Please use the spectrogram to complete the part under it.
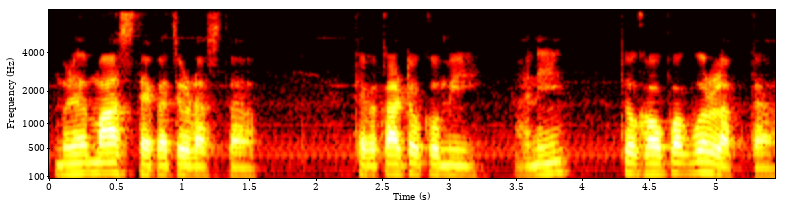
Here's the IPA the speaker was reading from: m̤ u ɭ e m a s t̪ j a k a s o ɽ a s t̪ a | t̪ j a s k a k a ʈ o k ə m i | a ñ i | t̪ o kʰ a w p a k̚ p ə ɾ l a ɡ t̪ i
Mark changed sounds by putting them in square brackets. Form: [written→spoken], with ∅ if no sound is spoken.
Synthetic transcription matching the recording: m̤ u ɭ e m a s t̪ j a k a [s→t͡s] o ɽ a s t̪ a | t̪ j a [s→∅] k a k a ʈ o k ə m i | a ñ i | t̪ o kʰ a w p a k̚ [p→b] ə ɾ l a ɡ t̪ [i→a]

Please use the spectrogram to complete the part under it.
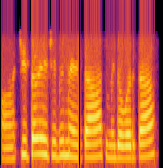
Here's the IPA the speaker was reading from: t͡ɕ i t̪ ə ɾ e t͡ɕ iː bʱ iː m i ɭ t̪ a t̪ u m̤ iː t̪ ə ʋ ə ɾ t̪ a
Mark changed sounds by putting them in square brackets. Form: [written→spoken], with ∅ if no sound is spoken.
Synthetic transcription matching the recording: t͡ɕ i t̪ ə [ɾ→ɭ] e t͡ɕ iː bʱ iː m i ɭ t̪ a t̪ u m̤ iː [t̪→d̪] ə ʋ ə ɾ t̪ a

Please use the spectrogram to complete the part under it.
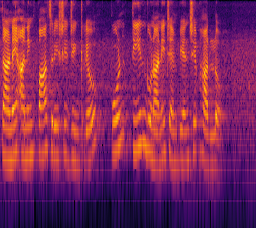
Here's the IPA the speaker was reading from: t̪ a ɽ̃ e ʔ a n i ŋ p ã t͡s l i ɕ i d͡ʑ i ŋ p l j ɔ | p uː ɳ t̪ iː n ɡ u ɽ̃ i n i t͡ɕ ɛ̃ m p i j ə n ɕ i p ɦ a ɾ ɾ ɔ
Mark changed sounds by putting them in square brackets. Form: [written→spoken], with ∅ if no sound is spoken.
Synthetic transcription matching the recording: t̪ a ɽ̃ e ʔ a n i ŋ p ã t͡s [l→ɾ] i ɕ i d͡ʑ i ŋ [p→k] l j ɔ | p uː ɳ t̪ iː n ɡ u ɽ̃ [i→a] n i t͡ɕ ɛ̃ m p i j ə n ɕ i p ɦ a ɾ [ɾ→l] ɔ

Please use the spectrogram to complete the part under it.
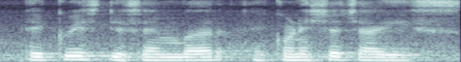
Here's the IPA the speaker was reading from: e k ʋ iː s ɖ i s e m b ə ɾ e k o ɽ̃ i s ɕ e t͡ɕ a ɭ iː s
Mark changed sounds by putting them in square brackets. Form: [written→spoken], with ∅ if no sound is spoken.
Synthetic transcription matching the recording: e k ʋ iː s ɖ i s e m b ə ɾ e k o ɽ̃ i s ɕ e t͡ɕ a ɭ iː s

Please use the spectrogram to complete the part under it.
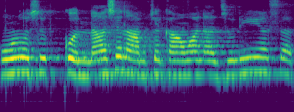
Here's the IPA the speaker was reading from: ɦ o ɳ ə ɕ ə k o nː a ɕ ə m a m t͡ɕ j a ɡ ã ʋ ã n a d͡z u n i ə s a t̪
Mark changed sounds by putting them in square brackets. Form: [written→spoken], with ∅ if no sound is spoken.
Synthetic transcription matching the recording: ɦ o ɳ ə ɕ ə k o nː a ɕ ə [m→n] a m t͡ɕ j a ɡ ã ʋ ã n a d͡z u n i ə s a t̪

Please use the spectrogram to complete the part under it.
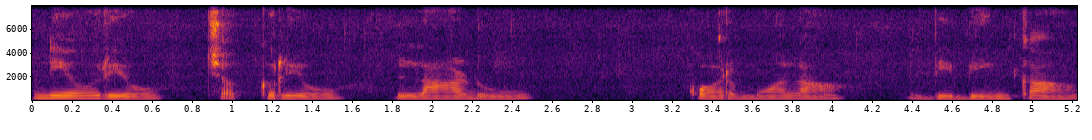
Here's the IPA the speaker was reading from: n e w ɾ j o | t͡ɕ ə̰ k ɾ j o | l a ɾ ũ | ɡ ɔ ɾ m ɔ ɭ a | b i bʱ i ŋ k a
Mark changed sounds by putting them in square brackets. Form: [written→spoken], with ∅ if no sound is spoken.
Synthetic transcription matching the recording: n e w ɾ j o | t͡ɕ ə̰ k ɾ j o | l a [ɾ→ɽ] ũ | [ɡ→k] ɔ ɾ m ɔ [ɭ→l] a | b i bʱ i ŋ k a

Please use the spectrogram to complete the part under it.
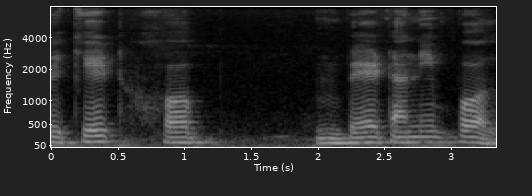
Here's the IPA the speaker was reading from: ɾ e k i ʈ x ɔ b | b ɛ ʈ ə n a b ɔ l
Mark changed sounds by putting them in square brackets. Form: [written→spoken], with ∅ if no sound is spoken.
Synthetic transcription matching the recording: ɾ [e→i] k [i→e] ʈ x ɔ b | b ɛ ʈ [ə→a] n [a→i] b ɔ l

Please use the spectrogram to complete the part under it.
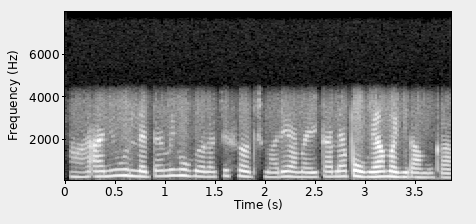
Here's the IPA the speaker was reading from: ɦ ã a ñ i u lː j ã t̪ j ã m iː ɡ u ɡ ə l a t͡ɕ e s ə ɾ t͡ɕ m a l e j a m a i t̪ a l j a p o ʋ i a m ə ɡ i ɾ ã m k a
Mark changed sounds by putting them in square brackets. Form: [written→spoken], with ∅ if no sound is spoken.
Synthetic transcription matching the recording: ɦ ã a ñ i u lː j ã t̪ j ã m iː ɡ u ɡ ə l a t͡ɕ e s ə ɾ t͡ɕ m a [l→ɾ] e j a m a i t̪ a l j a p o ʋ [i→j] a m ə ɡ i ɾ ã m k a

